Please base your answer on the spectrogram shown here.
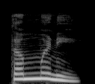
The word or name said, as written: ಧಿಮ್ಮನೆ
